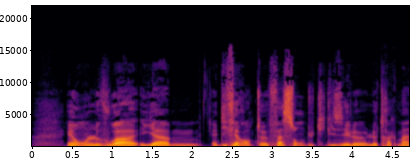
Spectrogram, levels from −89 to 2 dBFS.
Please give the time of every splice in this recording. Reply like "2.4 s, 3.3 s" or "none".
none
